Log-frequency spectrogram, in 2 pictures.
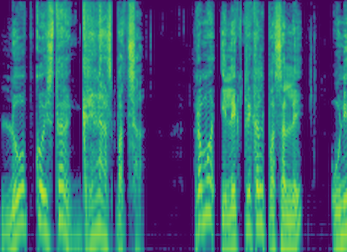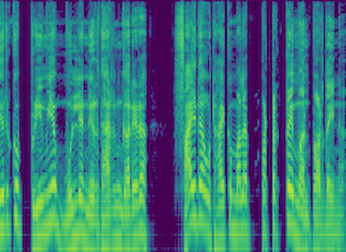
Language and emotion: Nepali, disgusted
